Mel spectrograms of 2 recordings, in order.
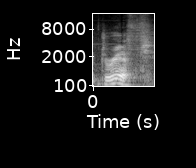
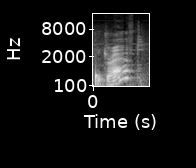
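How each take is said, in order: First: "Drift" with a short i, firm and falling; corrected vowel. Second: "draft" with an open a, unsure rising; questioning "draft" with the wrong vowel. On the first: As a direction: say "Drift" firmly, short i sound. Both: Real, not acted.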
